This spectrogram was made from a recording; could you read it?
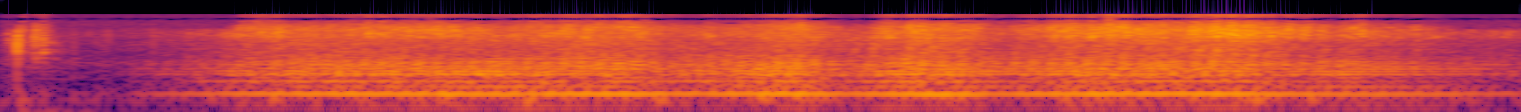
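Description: A chartered propeller plane's engine, leaving Shanghai bound for Mandalay, drones steadily and loudly after a brief start, its low hum and throbbing rumble holding constant with slight swells, no voices present.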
